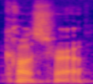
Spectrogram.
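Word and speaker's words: Khosrau: Uh, K H O S. Okay. R A U. It's like Kosro.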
